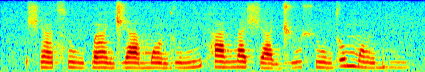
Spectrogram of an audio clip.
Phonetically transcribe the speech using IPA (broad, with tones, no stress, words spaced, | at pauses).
ʃã˨sũ˨ ɡ͡bã˨d͡ʒa˨ mɔ̃˨du˨ni˨˦ ha˧na˧ʃa˨ d͡ʒu˨˦ʃũ˧ do˦mɔ̃˧ɡ͡bi˧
